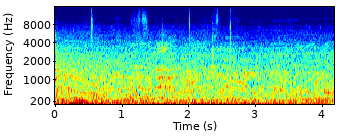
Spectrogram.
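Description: Distant shouts and calls of footballers on the pitch over a steady low rumble of city traffic.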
